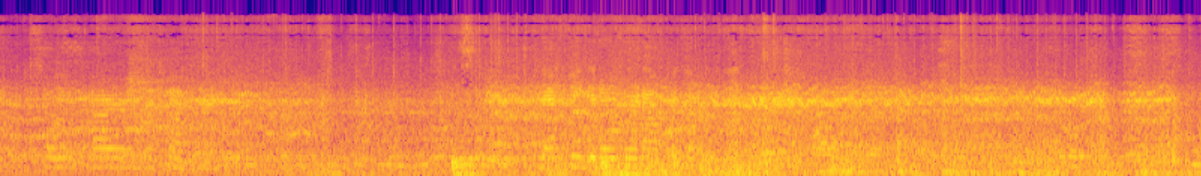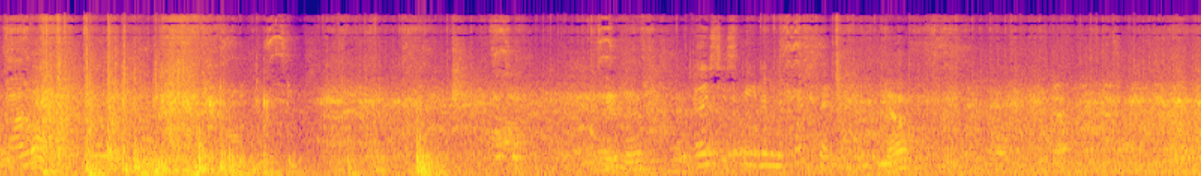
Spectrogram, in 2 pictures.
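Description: A toy truck's small electric motor whirs as it crawls over rocks.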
